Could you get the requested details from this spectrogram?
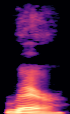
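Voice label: "rare", American English; AmericanBritish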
